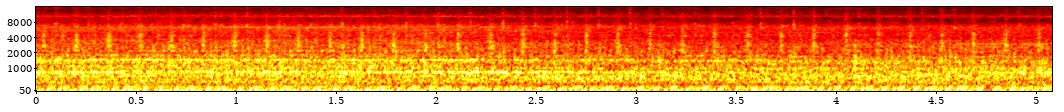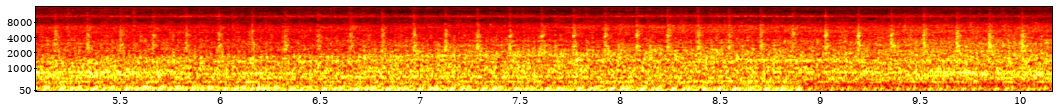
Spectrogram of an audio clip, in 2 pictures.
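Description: Steady idle with a light, fast tick of about three per second riding on top; a ticking engine, source not pinned down.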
